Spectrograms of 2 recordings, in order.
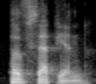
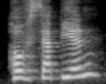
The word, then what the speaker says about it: Hovsepian: Hovian. Hovian.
